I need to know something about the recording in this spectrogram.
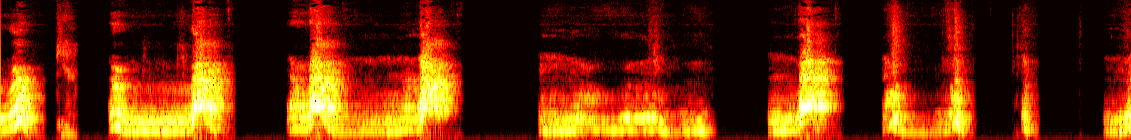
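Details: Frightened pet Chihuahua confronting a stuffed toy horse lets out a string of sharp, high barks mixed with rumbling growls, in irregular bursts with brief silences between them.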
